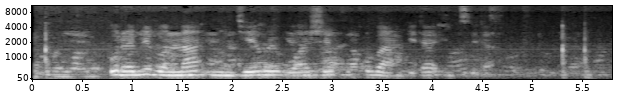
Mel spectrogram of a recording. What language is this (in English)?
Kinyarwanda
